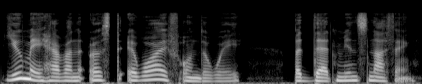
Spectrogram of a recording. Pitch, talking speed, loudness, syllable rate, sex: 180 Hz, 185 wpm, -17 LUFS, 4.5 syllables/s, female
